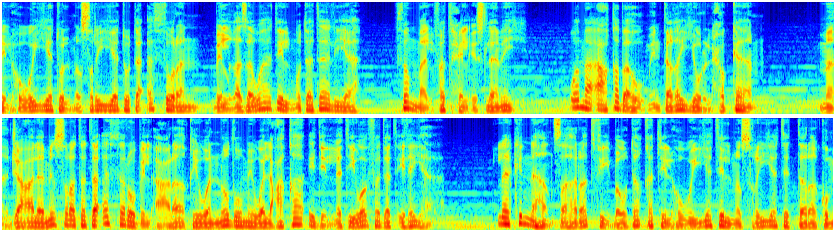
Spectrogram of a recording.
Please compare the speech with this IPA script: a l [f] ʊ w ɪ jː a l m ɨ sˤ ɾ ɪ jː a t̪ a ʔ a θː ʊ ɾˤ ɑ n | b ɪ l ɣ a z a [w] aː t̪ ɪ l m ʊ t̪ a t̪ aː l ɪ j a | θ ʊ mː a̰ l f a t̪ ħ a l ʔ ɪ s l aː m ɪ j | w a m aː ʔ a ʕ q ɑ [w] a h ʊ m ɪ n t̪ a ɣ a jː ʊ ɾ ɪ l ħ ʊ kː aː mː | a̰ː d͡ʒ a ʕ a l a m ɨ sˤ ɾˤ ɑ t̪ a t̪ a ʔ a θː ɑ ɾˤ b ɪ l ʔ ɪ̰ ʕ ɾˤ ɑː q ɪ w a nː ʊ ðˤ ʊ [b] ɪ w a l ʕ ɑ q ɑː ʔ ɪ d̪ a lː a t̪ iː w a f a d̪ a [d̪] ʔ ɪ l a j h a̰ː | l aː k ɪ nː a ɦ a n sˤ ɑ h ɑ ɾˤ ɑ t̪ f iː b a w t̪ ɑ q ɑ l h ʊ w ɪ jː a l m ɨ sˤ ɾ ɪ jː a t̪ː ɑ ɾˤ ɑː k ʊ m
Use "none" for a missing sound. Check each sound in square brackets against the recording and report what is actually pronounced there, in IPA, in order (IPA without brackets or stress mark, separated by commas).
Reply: h, w, b, m, t̪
